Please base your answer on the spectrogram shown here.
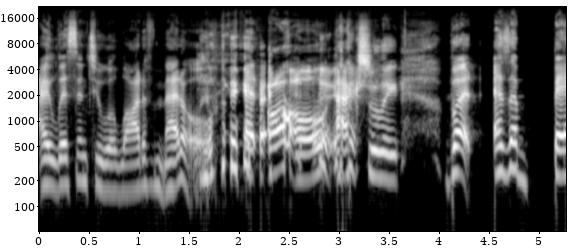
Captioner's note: laughs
